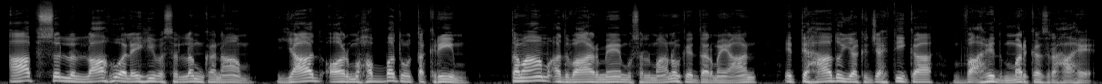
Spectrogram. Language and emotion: Urdu, neutral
